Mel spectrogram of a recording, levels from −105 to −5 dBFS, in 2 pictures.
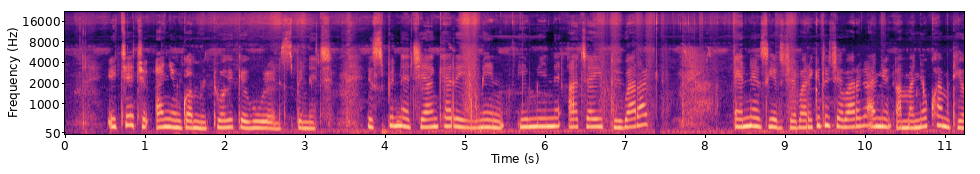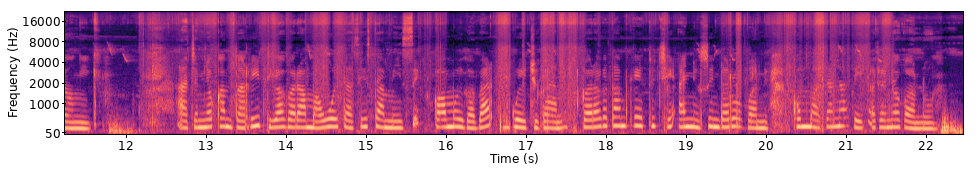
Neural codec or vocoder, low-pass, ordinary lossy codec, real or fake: none; none; none; real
